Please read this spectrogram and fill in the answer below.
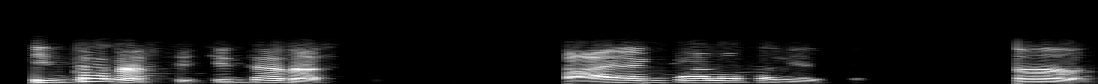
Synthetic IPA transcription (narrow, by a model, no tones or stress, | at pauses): t͡ɕint̪anast̪it͡ɕint̪anast̪i̥ | kajəŋkalapəɾjət̪ə | ɦã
